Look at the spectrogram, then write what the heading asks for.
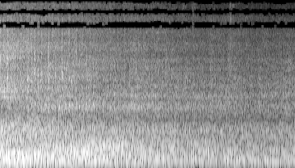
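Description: Low rumble of a slow-moving passenger train as its last coaches and a green diesel locomotive on the rear pass close by, growing steadily quieter as the train draws away.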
